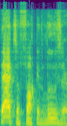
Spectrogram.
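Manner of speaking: put-on deep voice with a Brooklyn accent. Retelling what his father said to him, father's deep Brooklyn accent. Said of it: "he's got that deep Brooklyn accent".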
